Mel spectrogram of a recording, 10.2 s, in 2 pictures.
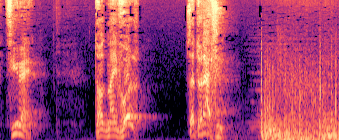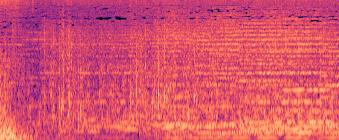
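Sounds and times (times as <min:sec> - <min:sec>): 
speech: 0:00.2 - 0:00.6, 0:01.4 - 0:02.2, 0:02.8 - 0:04.2
cannon artillery fire: 0:03.8 - 0:10.0.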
